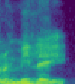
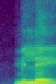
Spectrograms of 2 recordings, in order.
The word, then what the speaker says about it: Milei: Javier Milei. Milei, yeah, Javier Milei.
